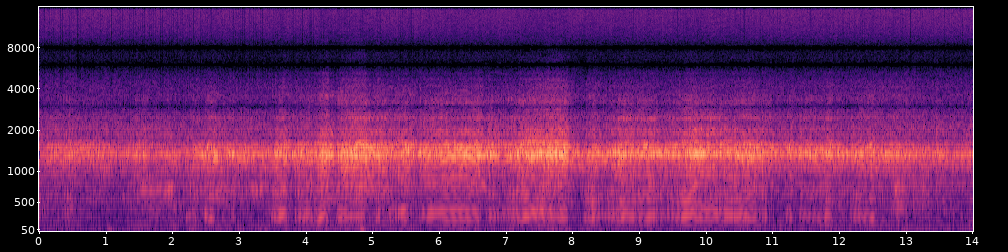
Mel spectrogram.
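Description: Enduro motorcycle engine revving up and down repeatedly while riding a wooded trail, the pitch rising and falling with the throttle and loudest around the middle.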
